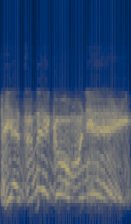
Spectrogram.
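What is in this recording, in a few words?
player killed enemy mood high, speech Polish; War Thunder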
